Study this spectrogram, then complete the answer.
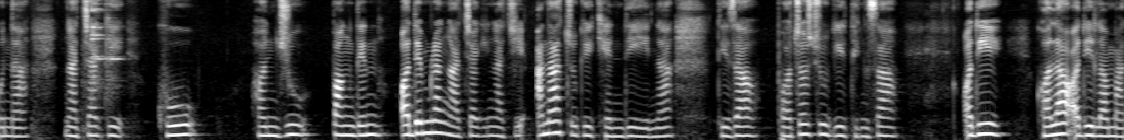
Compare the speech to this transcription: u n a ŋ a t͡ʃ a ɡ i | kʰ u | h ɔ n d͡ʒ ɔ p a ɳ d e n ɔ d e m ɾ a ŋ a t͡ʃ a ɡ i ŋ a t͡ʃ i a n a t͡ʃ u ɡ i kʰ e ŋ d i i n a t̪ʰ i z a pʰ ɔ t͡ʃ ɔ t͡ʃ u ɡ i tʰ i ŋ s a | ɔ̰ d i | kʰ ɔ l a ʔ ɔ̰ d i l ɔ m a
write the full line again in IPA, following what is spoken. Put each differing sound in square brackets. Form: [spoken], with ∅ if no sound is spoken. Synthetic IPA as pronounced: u n a ŋ a t͡ʃ a ɡ i | kʰ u | h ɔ n d͡ʒ [u] p a [ŋ] d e n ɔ d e m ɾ a ŋ a t͡ʃ a ɡ i ŋ a t͡ʃ i a n a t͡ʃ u ɡ i kʰ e [n] d i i n a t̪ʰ i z a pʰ ɔ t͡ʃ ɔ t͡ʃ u ɡ i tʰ i ŋ s a | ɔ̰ d i | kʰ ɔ l a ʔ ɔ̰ d i l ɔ m a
